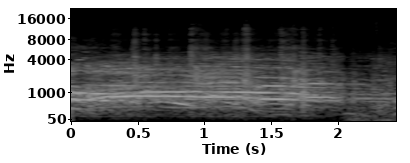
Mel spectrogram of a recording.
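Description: A crowd of fans cheers Canada's first and second goals at a home-soil World Cup match, with steady, dense roaring and voices sustained throughout, dipping slightly near the end.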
